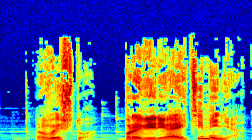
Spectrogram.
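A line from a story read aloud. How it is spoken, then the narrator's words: Laughing. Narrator (Russian): рассмеялся учитель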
